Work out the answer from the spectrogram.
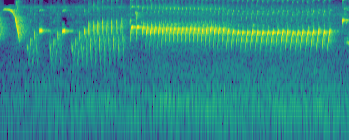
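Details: Belgian canary song opening with a few sharp chirps and a brief trill, then a sustained fast trill holding steady at one high pitch for about two seconds before stopping.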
